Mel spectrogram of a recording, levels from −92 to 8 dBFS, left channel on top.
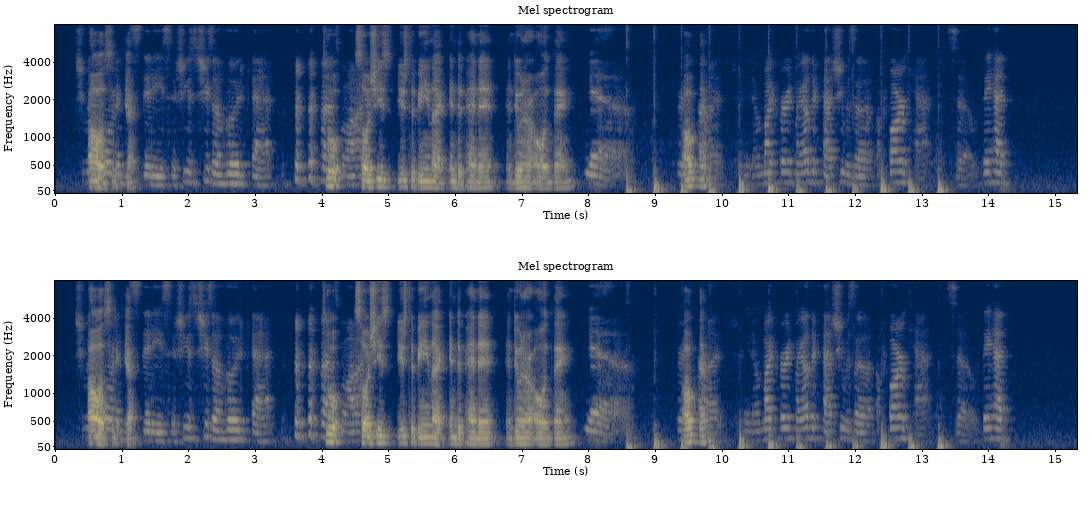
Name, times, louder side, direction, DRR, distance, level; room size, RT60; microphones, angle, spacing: voice 1, 0.3-1.0 1.3-3.2 3.6-4.7 7.6-8.7 9.3-10.0 10.3-12.2 12.5-13.1 13.5-14.2, right 1 dB, 60° right, -5 dB, 2.4 m, -39 dB
voice 2, 4.6-7.7 9.4-9.8, right 3 dB, 80° right, 5 dB, 1.0 m, -26 dB
sound 1, 8.6-8.7 9.0-9.1 9.4-9.5 9.8-9.9 10.2-10.3 10.7-10.8 11.1-11.2 11.6-11.7 12.0-12.1 12.4-12.5 12.8-12.9 13.2-13.3, left 4 dB, 85° left, 0.5 m, -33 dB
3.7 x 3.5 x 4.1 m, 0.27 s
head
